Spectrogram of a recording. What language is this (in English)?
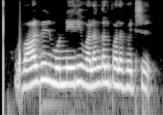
Tamil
